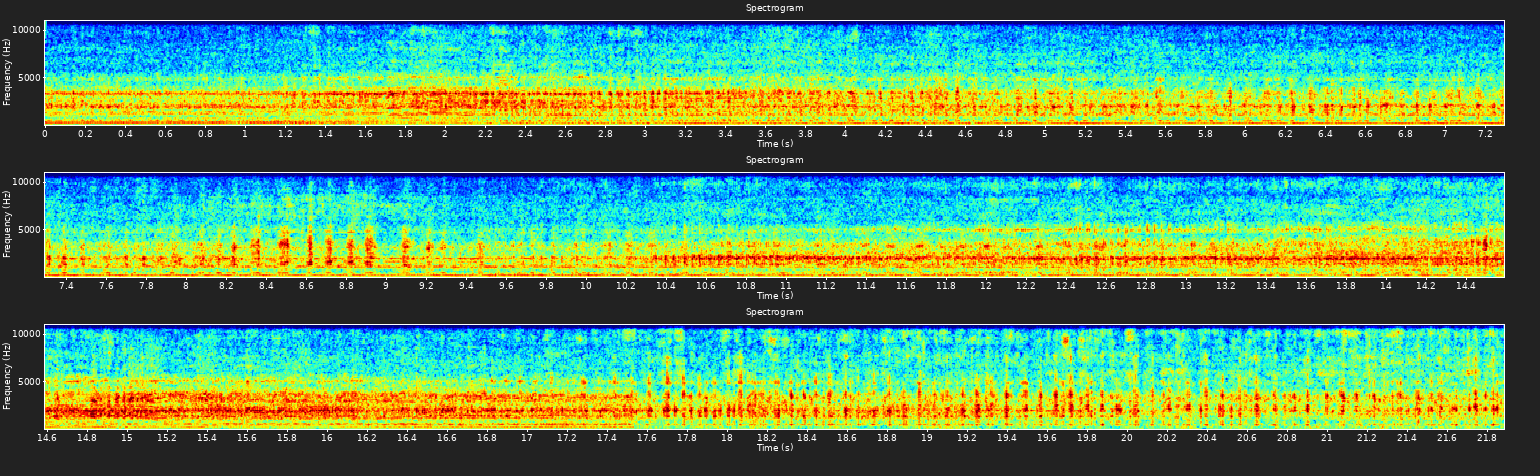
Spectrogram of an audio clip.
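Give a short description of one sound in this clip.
A motorcycle engine drones steadily at a constant pace, then eases off near the end.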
